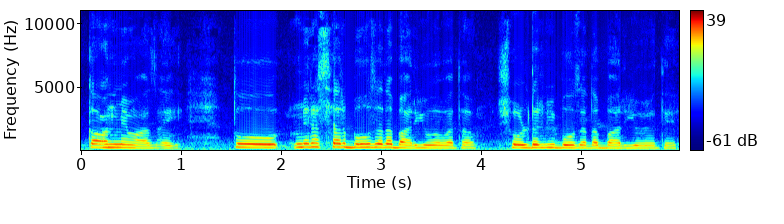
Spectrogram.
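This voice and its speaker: Telling her frightening story earnestly in an interview, the woman sounds shaken, her voice trembling with emotion. It is fairly high-pitched and mellow, with a steady tone.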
